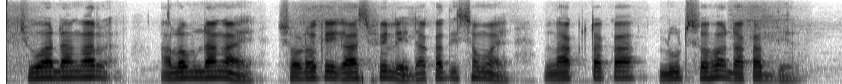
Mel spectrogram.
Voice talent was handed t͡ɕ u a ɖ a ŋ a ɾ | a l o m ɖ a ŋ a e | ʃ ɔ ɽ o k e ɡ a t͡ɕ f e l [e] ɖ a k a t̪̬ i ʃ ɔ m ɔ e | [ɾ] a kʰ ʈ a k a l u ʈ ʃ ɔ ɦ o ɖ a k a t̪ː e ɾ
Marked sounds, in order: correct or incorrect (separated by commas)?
correct, incorrect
